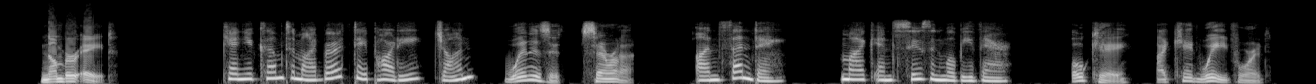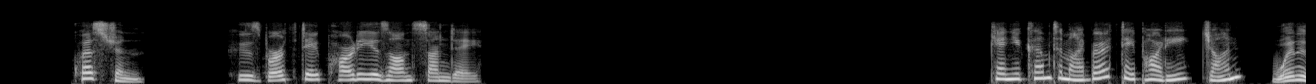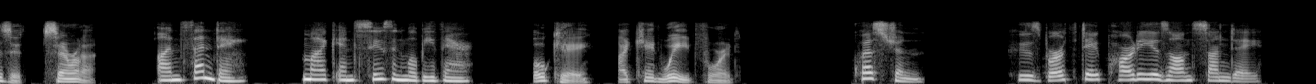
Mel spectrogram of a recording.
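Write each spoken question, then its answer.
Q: Whose birthday party is on Sunday?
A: Sarah's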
